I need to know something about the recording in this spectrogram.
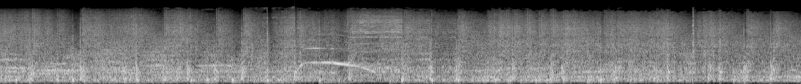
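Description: Live carnival band playing, with drum kit and percussion driving the beat. About three seconds in, a short tone rises and falls over the music.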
